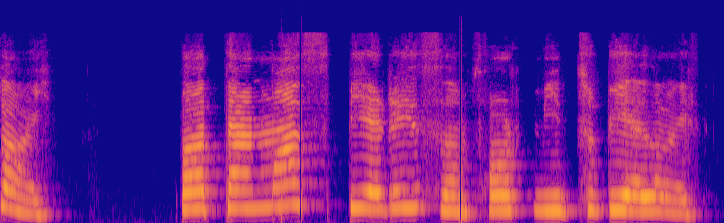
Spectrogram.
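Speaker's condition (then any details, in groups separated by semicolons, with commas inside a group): Acquired ataxia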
